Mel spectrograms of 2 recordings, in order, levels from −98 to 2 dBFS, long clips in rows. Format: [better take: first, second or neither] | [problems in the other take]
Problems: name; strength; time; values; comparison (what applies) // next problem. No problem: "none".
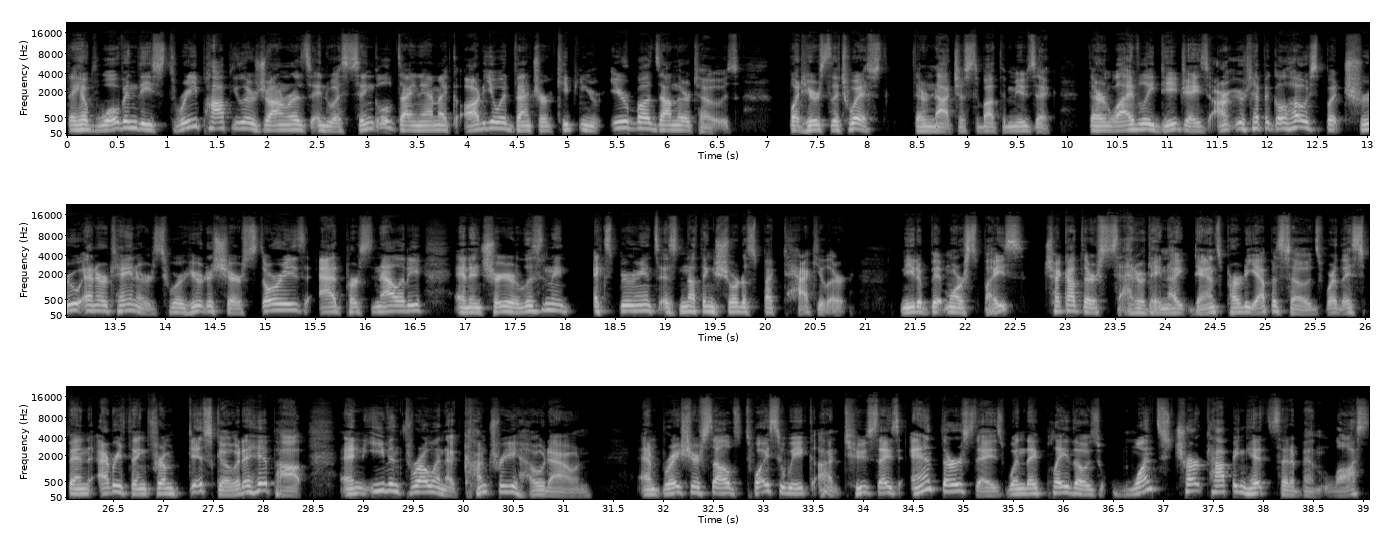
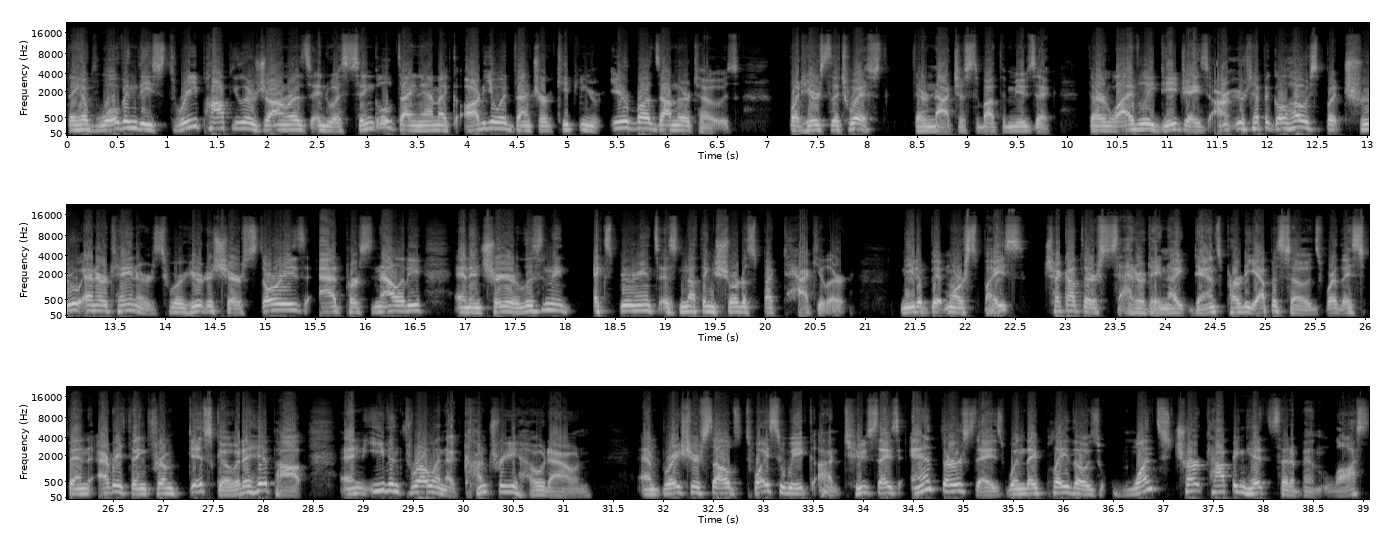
first | distortion; slight; 5% of the sound clipped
